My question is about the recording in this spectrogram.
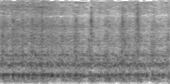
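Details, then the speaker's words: Old first-generation Yamaha Jupiter MX idling: rough, uneven clatter from the clutch side with clutch engaged, smooth when lever pulled; hardened clutch damper rubbers suspected. Won't stall or damage other parts. "kasar Oke jadi cuma itu kalau hanya ya tidak akan membuat motor mogok ataupun membuat kerusakan di part lain tapi tidak enak didengarnya"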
